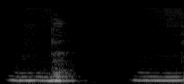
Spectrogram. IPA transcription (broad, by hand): ð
